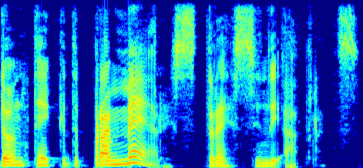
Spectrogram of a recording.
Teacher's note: I was stressing the word primary, and I was implying primary as opposed to secondary.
